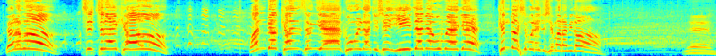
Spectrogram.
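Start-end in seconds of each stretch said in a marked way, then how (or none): 0.1-9.0 high, loud strikeout call; baseball caster. Acted. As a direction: roar the strikeout to the crowd. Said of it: "야구 캐스터처럼". (높고 크게 외치는 스트라이크 아웃 중계)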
